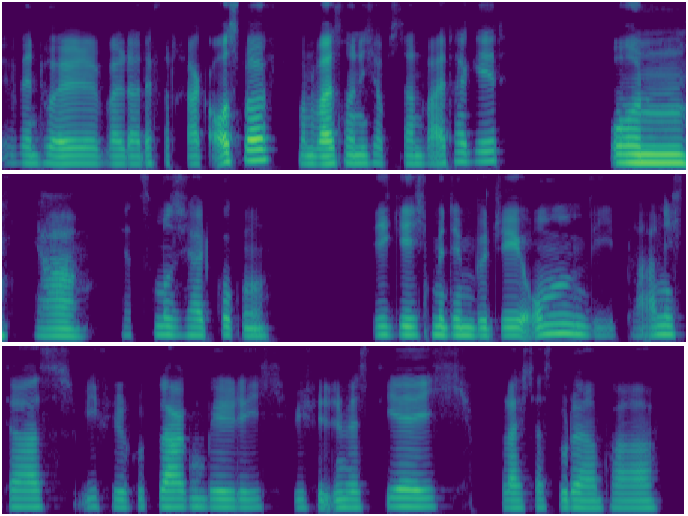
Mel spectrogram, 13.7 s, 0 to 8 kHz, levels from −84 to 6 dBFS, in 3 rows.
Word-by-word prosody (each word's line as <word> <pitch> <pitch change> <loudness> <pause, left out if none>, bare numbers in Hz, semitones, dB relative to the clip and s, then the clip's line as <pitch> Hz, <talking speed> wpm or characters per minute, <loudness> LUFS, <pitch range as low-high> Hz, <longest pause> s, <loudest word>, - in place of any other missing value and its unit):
eventuell 135 -1 -1
weil 130 0 -3
da 130 - -2
der 135 - -7
Vertrag 135 0 -8
ausläuft, 190 +3 +6
man 135 -1 -3
weiß 130 +1 +7
noch 140 - -1
nicht, 140 +1 -2
ob's 140 0 -14
dann 135 0 -6
weitergeht. 170 +3 -4 0.7
Und, 145 -1 +9 0.2
ja, 125 -2 -2 0.2
jetzt 140 +2 -22
muss 150 -1 -3
ich 140 - -12
halt 140 -1 -3
gucken: 130 -3 -5 0.7
„Wie 145 0 -3
gehe 145 0 +1
ich 145 - -10
mit 145 -1 0
dem 140 -1 +2
Budget 135 +1 -1
um? 160 +1 0
Wie 135 -1 -16
plane 145 +3 -5
ich 150 0 -6
das? 145 -1 -5
Wie 145 +1 -12
viel 140 -1 -8
Rücklagen 145 +1 -2
bilde 140 -1 -2
ich? 140 +1 -12
Wie 135 - -11
viel 130 -1 -10
investiere 135 +2 -1
ich?“ 150 0 -6 0.2
Vielleicht 130 -1 -5
hast 135 - -11
du - - -3
da 130 -1 -1
’n 125 - -7
paar 130 0 -6
140 Hz, 200 wpm, -26 LUFS, 135-145 Hz, 0.7 s, Und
